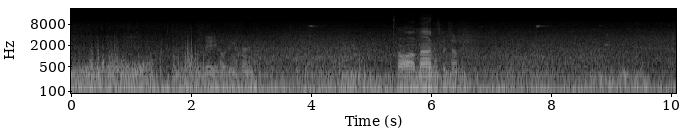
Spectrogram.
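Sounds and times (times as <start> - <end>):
wind rumble on microphone: 0.0 - 10.0
cars running in traffic: 2.7 - 10.0.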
